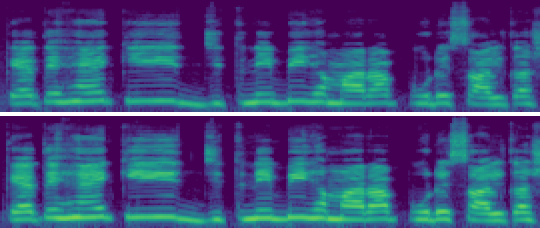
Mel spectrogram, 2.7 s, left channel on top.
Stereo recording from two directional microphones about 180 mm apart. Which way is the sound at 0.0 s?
30° right (ahead or behind).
